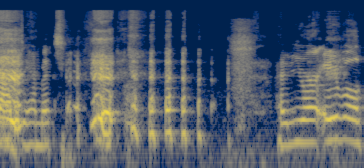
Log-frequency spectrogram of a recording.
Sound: laughing

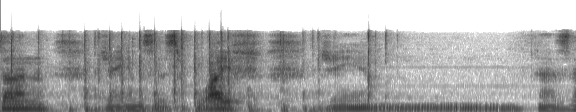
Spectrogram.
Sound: typing

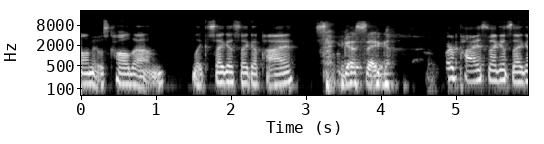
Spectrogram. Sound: laughter

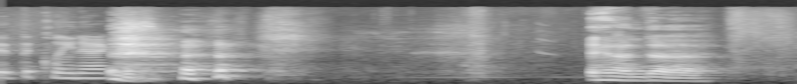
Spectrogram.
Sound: laughs

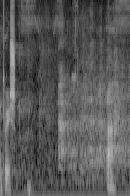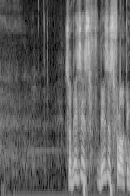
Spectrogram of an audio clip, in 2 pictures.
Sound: laughter

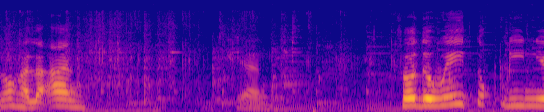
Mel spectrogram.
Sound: rustle

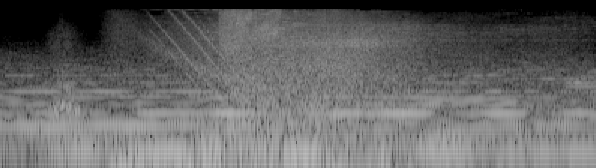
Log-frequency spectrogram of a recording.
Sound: Pokeball swooshing

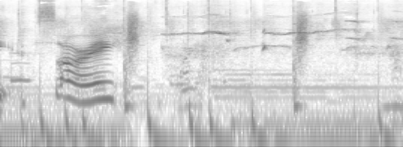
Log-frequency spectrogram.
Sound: kites screeching

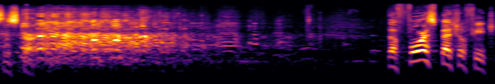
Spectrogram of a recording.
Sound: audience laughter

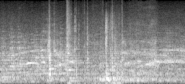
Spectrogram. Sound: clattering

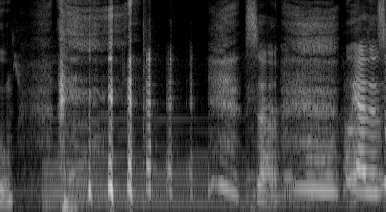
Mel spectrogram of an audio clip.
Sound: laughs

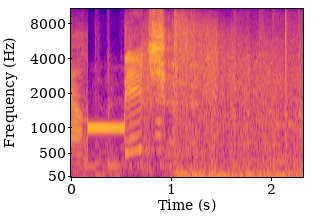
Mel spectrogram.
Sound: beep

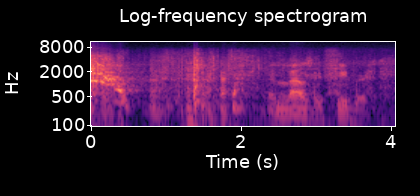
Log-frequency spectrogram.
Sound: chuckles

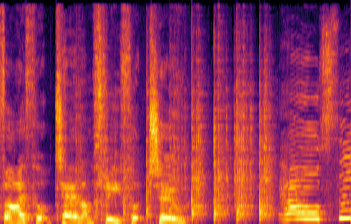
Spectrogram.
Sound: bread banging

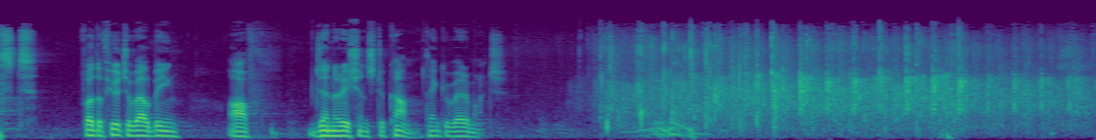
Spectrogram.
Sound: applause

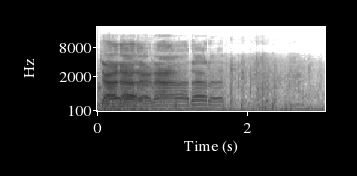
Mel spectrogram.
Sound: weird glitching

